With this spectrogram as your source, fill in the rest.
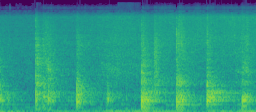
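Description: Ingredients for egg pasta fry in a pan with a steady sizzle, broken by about seven rhythmic stirring scrapes roughly every half second, close and moderately loud with no voices.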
